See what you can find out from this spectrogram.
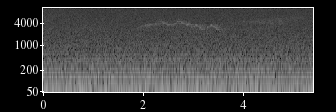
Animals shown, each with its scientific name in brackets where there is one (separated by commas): Veery (Catharus fuscescens), Black-throated Blue Warbler (Setophaga caerulescens)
